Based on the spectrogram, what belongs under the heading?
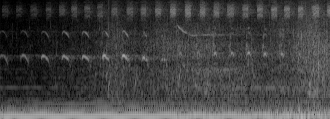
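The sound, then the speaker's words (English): A young eagle gives a steady series of short, thin, high chirping cries over a constant low rumble and a faint pulsing high-pitched buzz, heard along a road through swamps that ends at the water's edge. “I think that's a baby eagle. Sounds like it.”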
